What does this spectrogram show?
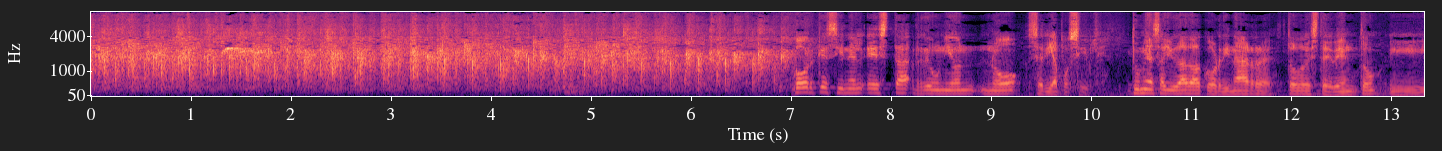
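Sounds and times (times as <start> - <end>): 
audience applause: 0.0 - 7.2
speech: 7.0 - 13.3.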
